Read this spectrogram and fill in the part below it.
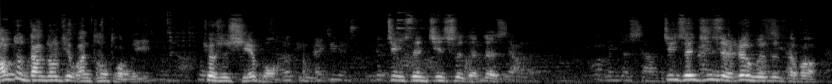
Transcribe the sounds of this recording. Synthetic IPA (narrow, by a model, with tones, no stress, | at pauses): ɑ˧˥ʊt̪̬wə˥˩nt̪ɑ˥ŋʈ͡ʂʊ˥ŋɕi˥˩wa˧˥nt͡ɕʰɛ˧˥ŋt̪ʰʊ˧˥ŋi˥˩t͡ɕjo˥˧ʊʂ̬ɻ̩˥˩ɕjɛ˧˥xwɔ˧˥˦ | t͡ɕi˥nʂə˥nt͡ɕi˥nʂɻ̩˥˩d̪ə˨ɻə˥˩n˨˩˨ | t͡ɕi˥nʂ̬ə˥nt͡ɕi˥nʂ̬ɻ̩˥˩d̪ə˧˦ɻə˥˩nxwə˧˥ʂɻ̩˥˩ʂə˧˩˦nmə˧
